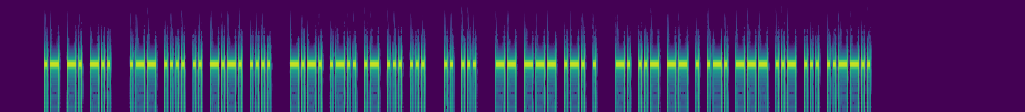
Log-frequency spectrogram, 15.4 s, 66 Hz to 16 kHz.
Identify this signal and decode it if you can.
Morse code, heard as a keyed tone, about 28 wpm, 700 Hz. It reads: AND WHICH CLASS IS MORE NUMEROUS?
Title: Sentences from Top 1400 Words 28wpm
